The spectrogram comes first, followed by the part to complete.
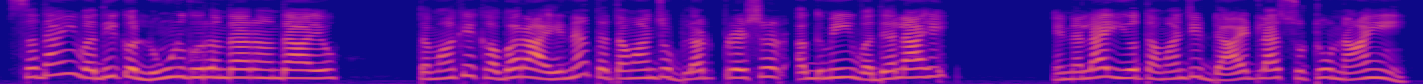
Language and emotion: Sindhi, angry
